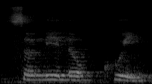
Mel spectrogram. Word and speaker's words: soliloquy: It is supposed to be pronounced soliloquy.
